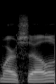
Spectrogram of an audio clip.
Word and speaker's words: Marcelo: Marcelo Gervini, and I know it's Marcelo. He's Brazilian, and that's how that name is pronounced.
